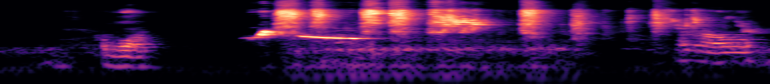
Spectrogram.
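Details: Coughing from a pet parrot indoors: a low murmur, then a brief falling whistle running into a string of rough, rapid hacking bursts that end in a lower throaty note.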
